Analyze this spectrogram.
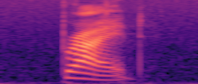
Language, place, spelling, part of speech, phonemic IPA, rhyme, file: English, California, bride, noun / verb, /bɹaɪd/, -aɪd, En-us-bride.ogg
- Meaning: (noun) 1. A woman in the context of her own wedding; one who is going to marry or has just been married 2. An object ardently loved; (verb) to make a bride of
